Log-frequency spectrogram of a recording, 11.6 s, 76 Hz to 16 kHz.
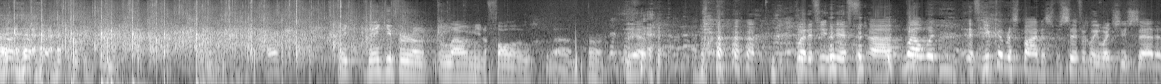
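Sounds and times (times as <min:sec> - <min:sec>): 
laughter: 0:00.0 - 0:01.4, 0:06.1 - 0:10.2
audience applause: 0:00.0 - 0:04.1
speech: 0:03.5 - 0:11.6.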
